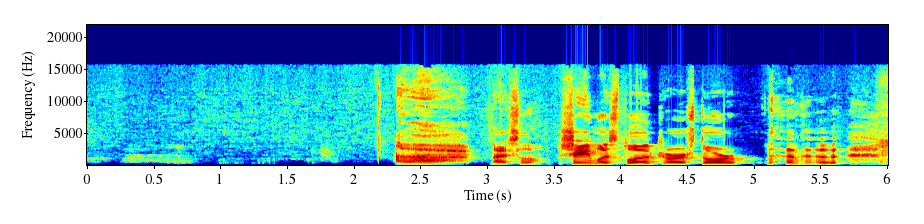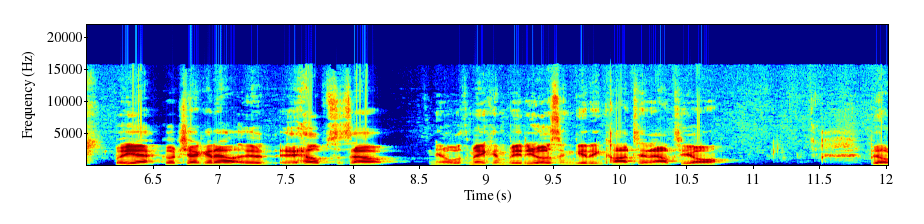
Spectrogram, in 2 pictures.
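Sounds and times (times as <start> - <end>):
dog making faint sound: 0.2 - 2.0.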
